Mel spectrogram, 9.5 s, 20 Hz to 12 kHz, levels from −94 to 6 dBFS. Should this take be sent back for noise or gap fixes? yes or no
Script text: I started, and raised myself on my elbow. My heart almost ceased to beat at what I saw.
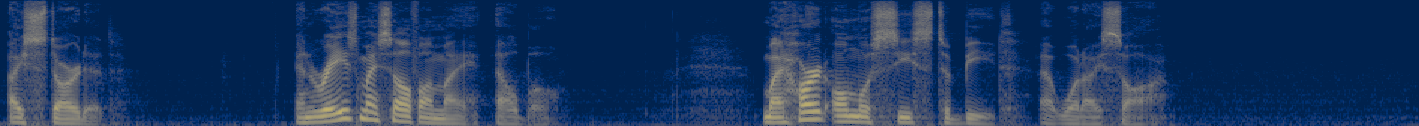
no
